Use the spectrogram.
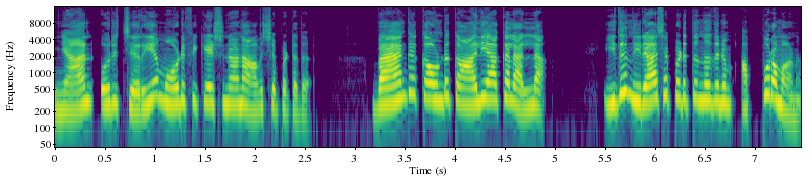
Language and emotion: Malayalam, angry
